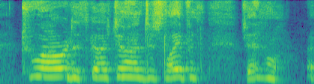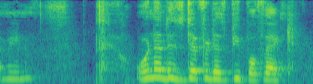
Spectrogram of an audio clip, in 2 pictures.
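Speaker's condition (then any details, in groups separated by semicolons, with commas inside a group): Cerebral palsy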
